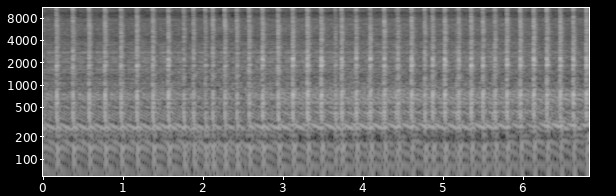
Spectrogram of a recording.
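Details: 1973 Suzuki TS250 Savage two-stroke single, revived after 25 years in a barn, running on auxiliary tank: crisp, even popping about seven beats a second, steady, no misses or knocking, oil line pumping properly; normal two-stroke idle.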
